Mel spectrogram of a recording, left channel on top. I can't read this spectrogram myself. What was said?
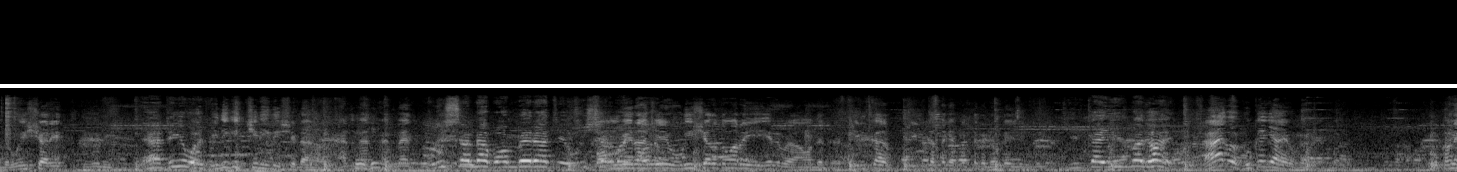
উড়িষ্যারে ইলিশ। হ্যাঁ ঠিকই বলো, বিদিকিচ্ছির ইলিশ সেটা। উড়িষ্যার না বম্বের আছে, বম্বের আছে, উড়িষ্যারও তোমার এর আমাদের চিল্কা থেকে প্রত্যেকে ঢোকে ইলিশ। চিল্কা ইলিশ মাছ হয়? হ্যাঁ গো, ঢুকে যায় ওখানে, ওখানে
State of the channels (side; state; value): left; silent; 58 dB below the other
